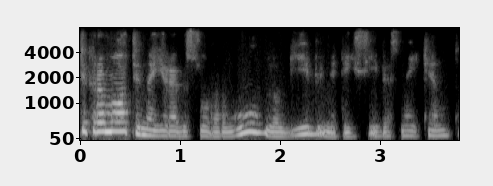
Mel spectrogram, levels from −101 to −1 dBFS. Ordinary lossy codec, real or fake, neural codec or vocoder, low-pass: Opus, 16 kbps; real; none; 7.2 kHz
